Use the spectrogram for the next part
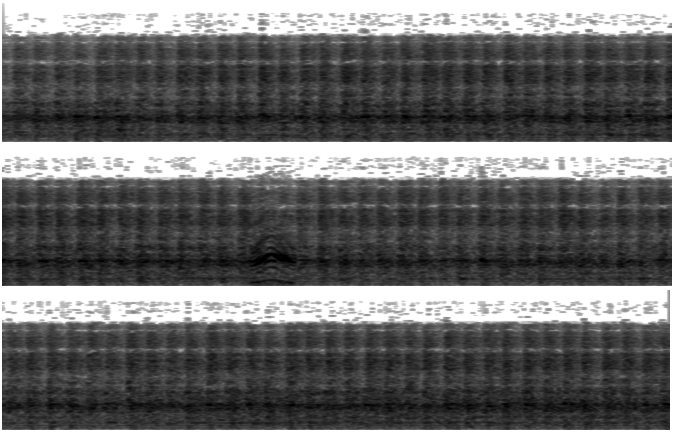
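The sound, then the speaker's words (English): A locomotive engine rumbles steadily through a tunnel, a dense, continuous roar with a rhythmic clatter running underneath and a brief louder swell near the middle. No voices. “this is the General going through a tunnel. Listen to it. Wow. What a great sound. It sounds like a real big engine”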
